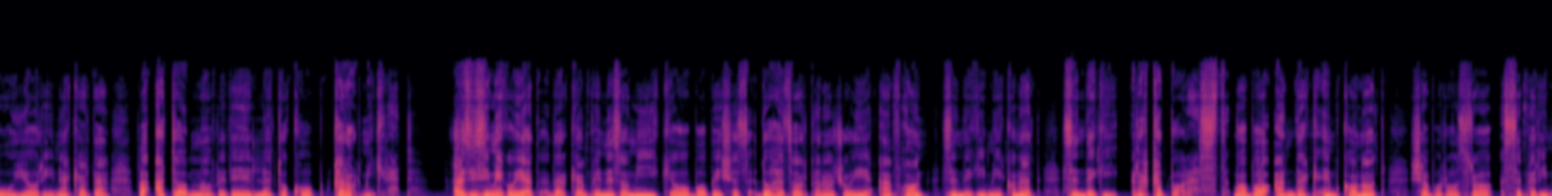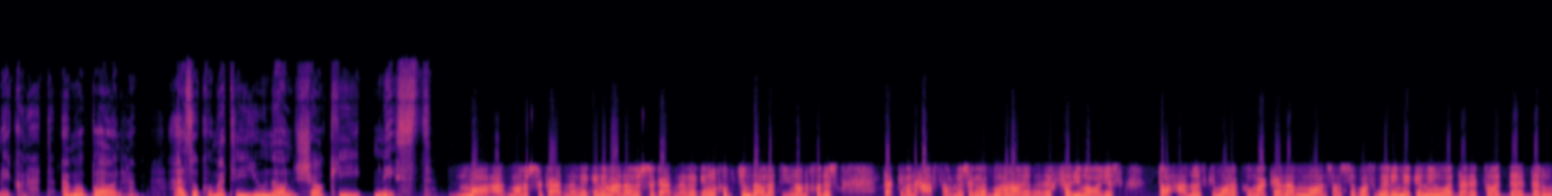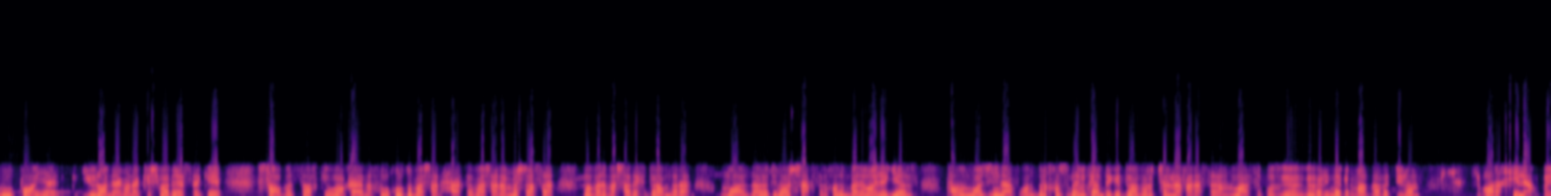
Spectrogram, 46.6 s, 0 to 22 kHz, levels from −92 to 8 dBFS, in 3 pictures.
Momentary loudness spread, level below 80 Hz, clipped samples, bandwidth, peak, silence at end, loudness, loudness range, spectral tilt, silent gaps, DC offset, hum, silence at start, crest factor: 7 LU; -72 dBFS; under 0.1%; 15.5 kHz; -16 dBFS; 0 s; -30 LUFS; 2 LU; -5.5 dB/octave; none; under 0.1%; none; 0 s; 14 dB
